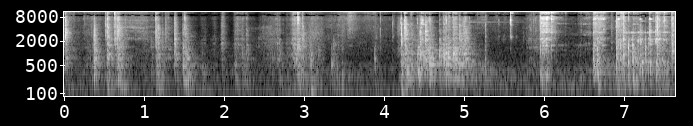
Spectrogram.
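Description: Cooking gear being handled: a run of small clicks and knocks, with two longer stretches of scraping and rustling, one about four seconds in and one near the end.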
